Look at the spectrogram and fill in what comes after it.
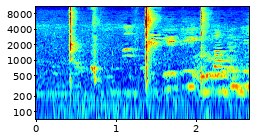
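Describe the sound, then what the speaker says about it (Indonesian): A patient pats herself with her own hand during a therapy exercise, making a few sharp, separate slaps spaced unevenly, with quiet speech in between. "kemudian Ibu tepuk sendiri"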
